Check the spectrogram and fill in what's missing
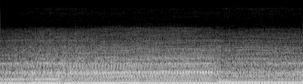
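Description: Yamaha Super Tenere adventure motorcycle ridden through forest roads, its engine droning loud and steady with wind roar, the pitch shifting slightly as throttle changes, heard from onboard.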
